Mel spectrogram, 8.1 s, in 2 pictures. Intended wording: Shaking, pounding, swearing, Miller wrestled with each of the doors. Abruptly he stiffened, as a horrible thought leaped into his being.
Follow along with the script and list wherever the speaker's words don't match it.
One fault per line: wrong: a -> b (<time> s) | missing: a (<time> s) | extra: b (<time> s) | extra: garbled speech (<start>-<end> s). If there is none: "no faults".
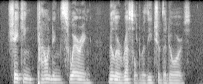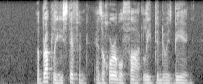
no faults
